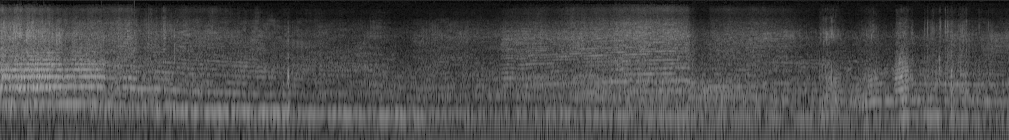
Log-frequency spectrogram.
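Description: Race cars roar around the track at Midvale Speedway under green-flag racing, a thick, buzzing engine drone that rises and falls as several cars sweep past one after another, heard from a distance and with no talking.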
